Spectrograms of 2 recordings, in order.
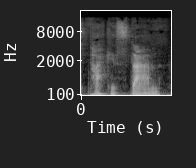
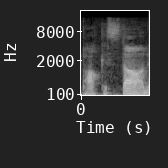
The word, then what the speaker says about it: Pakistan: But apparently, the reason why the pronunciation unit recommend Pakistan is because people from Pakistan prefer Pakistan, not Pakistan. They don't like that.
